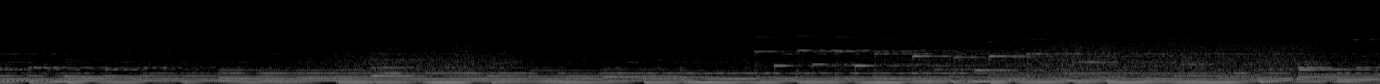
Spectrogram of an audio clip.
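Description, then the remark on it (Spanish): Gentle sea waves wash in slow, soft swells, rising and falling over a steady low humming drone, with no voices. “Pues escuchas las suaves olas del mar de nuevo.”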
